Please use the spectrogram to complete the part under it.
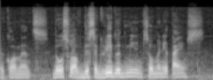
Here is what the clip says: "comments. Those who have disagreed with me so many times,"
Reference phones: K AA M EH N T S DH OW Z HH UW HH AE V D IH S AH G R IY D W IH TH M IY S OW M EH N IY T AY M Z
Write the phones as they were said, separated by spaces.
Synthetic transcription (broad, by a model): K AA M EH N T S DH OW S HH UW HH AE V D IH S AH G R IY D W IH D M IY S OW M EH N IY T AY M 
